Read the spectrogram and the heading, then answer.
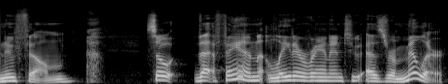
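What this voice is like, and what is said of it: Usual voice. Nothing is said of it.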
